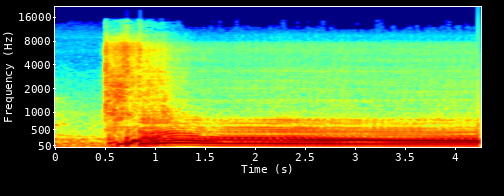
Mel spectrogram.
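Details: 1996 Honda Prelude Si H23A1 after engine install, in neutral, on old fuel with some vacuum lines left unconnected, owner says it leaned out. Sharp crank burst, then a loud, lumpy idle that keeps breaking up; rough running, cause unconfirmed.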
